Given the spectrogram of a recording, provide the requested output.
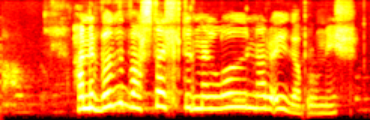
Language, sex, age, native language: Icelandic, male, 11, Icelandic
